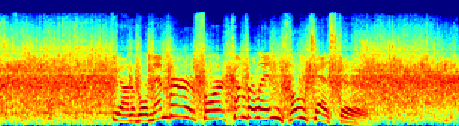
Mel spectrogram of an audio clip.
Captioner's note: applause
